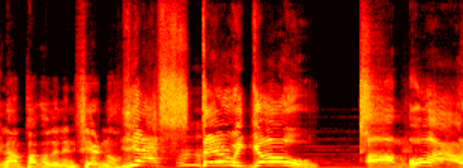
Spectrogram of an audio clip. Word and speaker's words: Relámpago del Infierno: I think I pronounced that right. Relámpago del Infierno.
